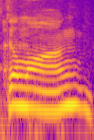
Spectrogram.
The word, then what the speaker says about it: DeLonge: DeLonge, did I say that right? – It's DeLonge, but okay. That's only because they started mispronouncing it in my family. It's supposed to be DeLonge or DeLonge.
